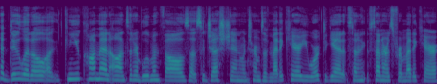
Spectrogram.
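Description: This woman talks at a very fast pace. Her pitch sits in the medium range, with ordinary variation. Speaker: radio host. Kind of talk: radio interview. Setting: studio.

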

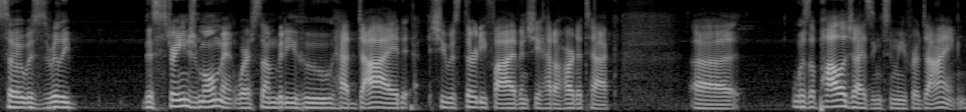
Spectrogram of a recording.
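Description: A man with an American accent speaks at a moderate pace. His pitch is medium, and the recording is very clean with a silent background. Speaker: storyteller. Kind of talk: live personal storytelling. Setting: stage with audience. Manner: animated; humorous, conversational.

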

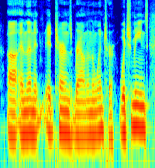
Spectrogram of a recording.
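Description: An ordinary speaking voice from a man, fairly low in pitch, at a moderate pace with ordinary pitch variation. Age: 60s. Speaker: horticulturist and gardening podcast co-host. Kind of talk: radio call-in interview.

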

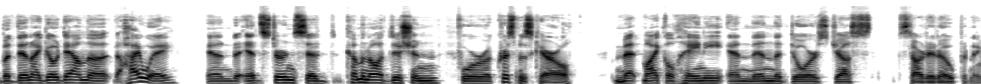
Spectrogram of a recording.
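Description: A man with an American accent and an unremarkable speaking voice talks at a moderate pace and medium pitch, with ordinary pitch variation and very even loudness, in a dry, close sound with no echo and a quiet background. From Ohio, US Midwest. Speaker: actor. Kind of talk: interview.

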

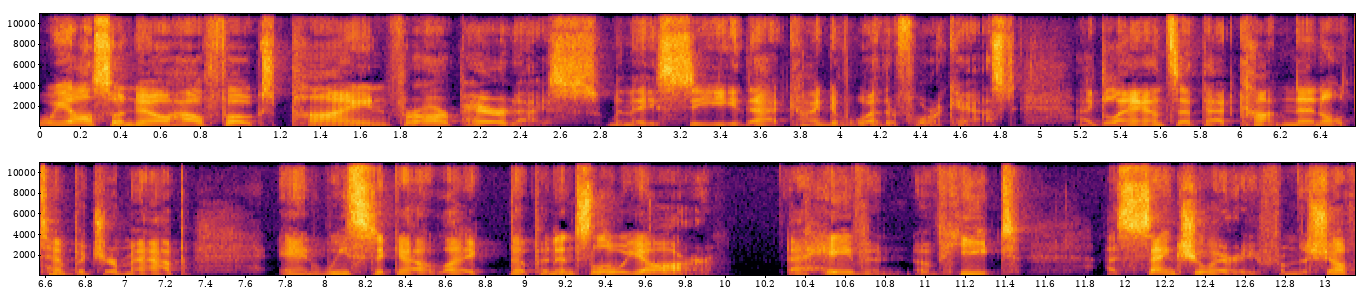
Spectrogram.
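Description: A man's normal speaking voice, fairly low in pitch, at a moderate pace with lively intonation. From Chicago area, US Midwest. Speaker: public radio host. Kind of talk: scripted narration; radio call-in show.

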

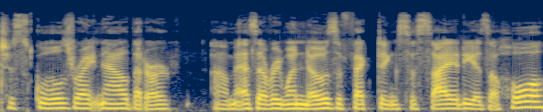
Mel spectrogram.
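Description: With a plain, everyday voice, a woman talks at a fairly quick pace and a fairly low pitch, in a dry, close sound with no echo on a very clean recording with a silent background. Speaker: head of a school board association. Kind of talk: radio interview.

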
